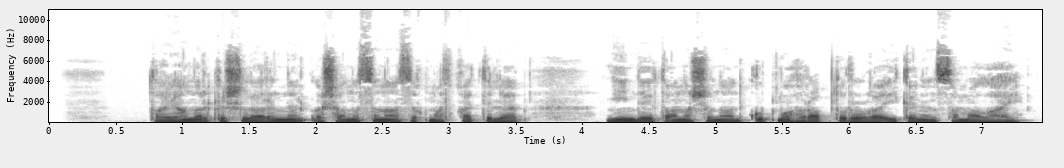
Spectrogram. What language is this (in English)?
Bashkir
